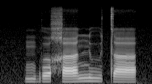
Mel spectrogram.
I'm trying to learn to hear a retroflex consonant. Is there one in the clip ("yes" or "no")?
no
